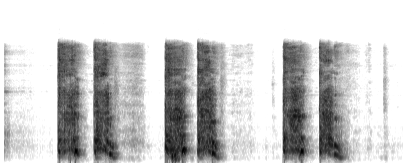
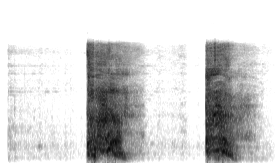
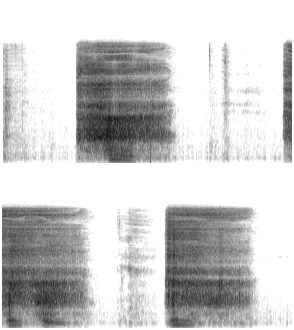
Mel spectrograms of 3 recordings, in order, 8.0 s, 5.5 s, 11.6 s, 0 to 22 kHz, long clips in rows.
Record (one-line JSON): {"three_cough_length": "8.0 s", "three_cough_amplitude": 31881, "three_cough_signal_mean_std_ratio": 0.46, "cough_length": "5.5 s", "cough_amplitude": 30050, "cough_signal_mean_std_ratio": 0.42, "exhalation_length": "11.6 s", "exhalation_amplitude": 24175, "exhalation_signal_mean_std_ratio": 0.47, "survey_phase": "beta (2021-08-13 to 2022-03-07)", "age": "18-44", "gender": "Male", "wearing_mask": "No", "symptom_cough_any": true, "symptom_runny_or_blocked_nose": true, "symptom_fatigue": true, "symptom_headache": true, "symptom_change_to_sense_of_smell_or_taste": true, "symptom_loss_of_taste": true, "symptom_onset": "3 days", "smoker_status": "Current smoker (1 to 10 cigarettes per day)", "respiratory_condition_asthma": false, "respiratory_condition_other": true, "recruitment_source": "Test and Trace", "submission_delay": "2 days", "covid_test_result": "Positive", "covid_test_method": "RT-qPCR", "covid_ct_value": 18.1, "covid_ct_gene": "ORF1ab gene", "covid_ct_mean": 18.3, "covid_viral_load": "980000 copies/ml", "covid_viral_load_category": "Low viral load (10K-1M copies/ml)"}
